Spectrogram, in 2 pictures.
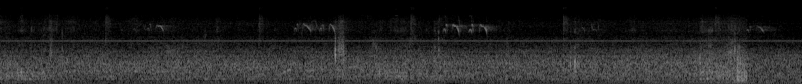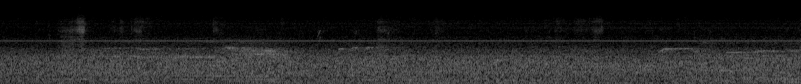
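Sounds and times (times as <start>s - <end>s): faint high whine: 0.0s - 16.0s
bird chirping: 2.9s - 3.4s, 4.4s - 5.0s, 10.2s - 11.9s, 14.6s - 16.0s.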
